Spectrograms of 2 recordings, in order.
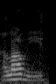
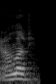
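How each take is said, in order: First: "love you" turned into "lava you"; punning lava pronunciation. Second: Said in the usual way. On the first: Shown as a demonstration. Explaining the volcanoes' pun, "love you" pronounced "lava you". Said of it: "but it was like". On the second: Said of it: "it was their way of saying".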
